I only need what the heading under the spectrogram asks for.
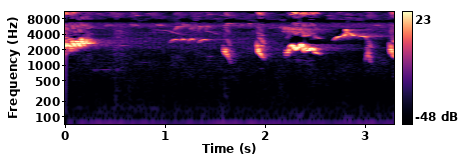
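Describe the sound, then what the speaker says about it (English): Birds chirp and sing outdoors in the morning near a cob house in nature, with several bright, separate calls and squawks over a steady low rumble of background noise. "The beautiful thing is that in the morning is that we have our own concert of birds."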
